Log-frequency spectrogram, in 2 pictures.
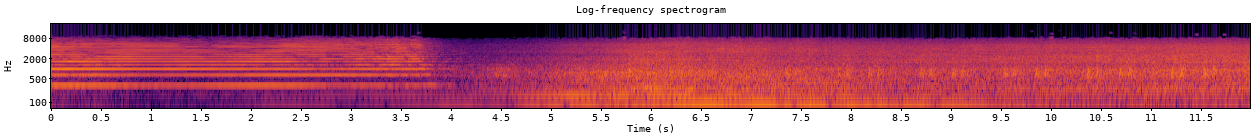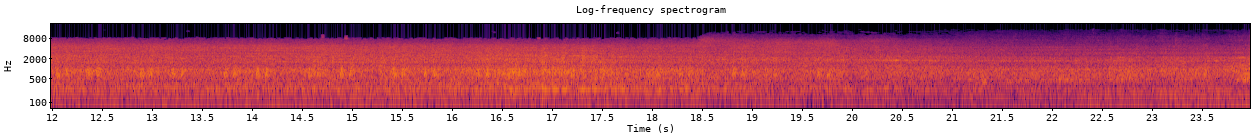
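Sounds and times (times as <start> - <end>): train coaches rumbling: 1.6 - 23.9
wheels clacking over rail joints: 5.6 - 23.9.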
